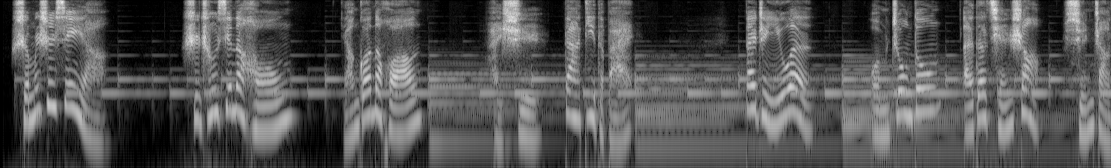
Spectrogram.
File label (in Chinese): 女 青春自述有力量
